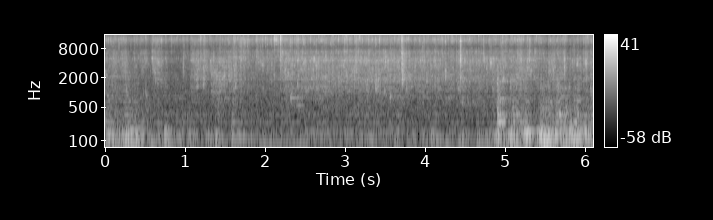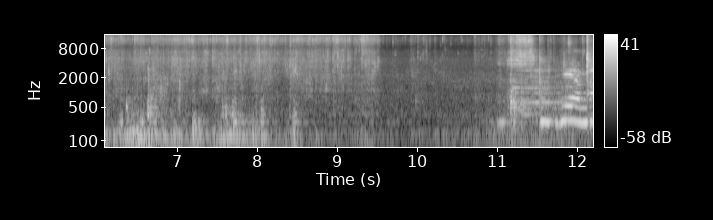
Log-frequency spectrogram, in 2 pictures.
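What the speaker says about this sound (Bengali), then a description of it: "প্রথমে আমি কচুরমুখীগুলো ধুয়ে নিচ্ছি।" Taro roots being washed by hand in water in a village kitchen, with continuous splashing and sloshing, swirling water and occasional louder gushes toward the end.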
